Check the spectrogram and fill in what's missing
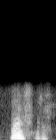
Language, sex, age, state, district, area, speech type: Kannada, male, 30-45, Karnataka, Gadag, rural, conversation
